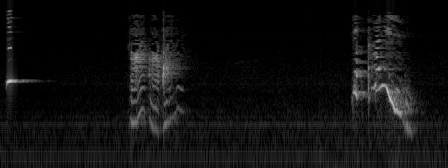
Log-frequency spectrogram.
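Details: African grey parrot gives a short pure whistle, then after a pause a rapid speech-like phrase. A final burst ends in a falling squeaky note.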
